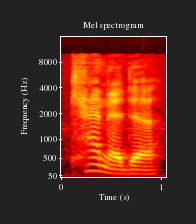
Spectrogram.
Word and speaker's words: Canada: Take the word Canada. There is a slight stress upon the first syllable but not enough to make it a long vowel. We do not say Canada. Still less Canada. Simply Canada.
